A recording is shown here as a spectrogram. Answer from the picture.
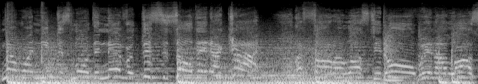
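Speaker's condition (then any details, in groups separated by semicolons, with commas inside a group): No condition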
